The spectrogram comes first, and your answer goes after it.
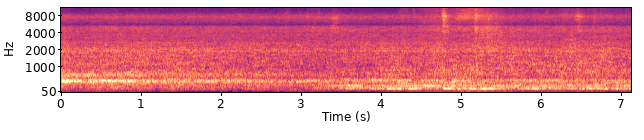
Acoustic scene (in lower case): subway train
